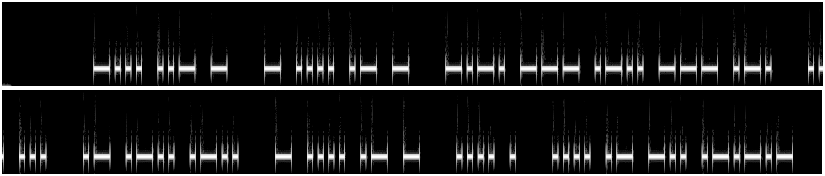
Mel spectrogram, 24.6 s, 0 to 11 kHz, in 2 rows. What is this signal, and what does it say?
Morse code, heard as a keyed tone, about 15 wpm, 700 Hz. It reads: BUT THAT COLOR IS ALL THAT HE HAD.
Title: Sentences from Top 1000 Words - Review Part 2 - 15wpm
